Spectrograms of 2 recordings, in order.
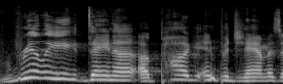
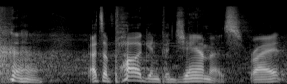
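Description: First: Much higher, disbelieving question; can't believe she's crying over this; husband baffled by his crying wife; incredulous. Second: Slow, amused, half laughing; laughing at the pug photo; laughing reveal. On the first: Retold or imitated. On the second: Real, not acted. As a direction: savour the silly picture.

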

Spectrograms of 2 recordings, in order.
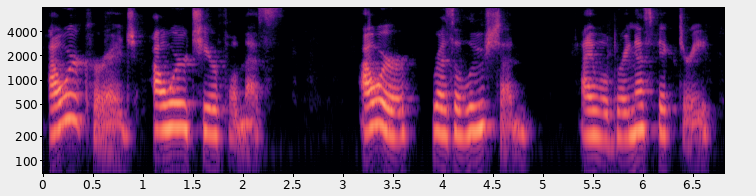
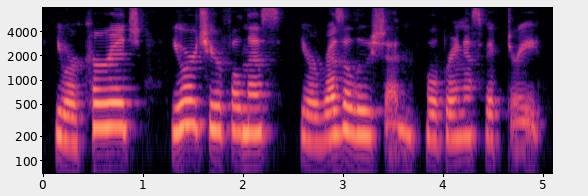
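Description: First: Slowed, deliberate OUR at the head of each phrase; stress on OUR. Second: Measured poster slogan read aloud, each YOUR phrase set apart. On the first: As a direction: lean on "our" each time to correct the slogan. Corrects the poster's your to our. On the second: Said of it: "Miss Smith read it aloud". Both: A narrator's reading.

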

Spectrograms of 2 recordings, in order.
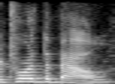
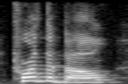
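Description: First: "bow" said to rhyme with "cow"; corrected BOW. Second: "bow" said to rhyme with "go"; mispronounced BOW. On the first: Narrator fixing the misread, "bow" rhyming with "cow". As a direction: say "bow" like taking a bow, "bau". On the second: Narrator misreading the ship's bow, "bow" as "boh". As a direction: say "bow" like the ribbon kind, "boh". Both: Real, not acted. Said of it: "or toward the bow".

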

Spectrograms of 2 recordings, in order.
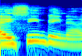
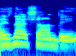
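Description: First: Sean as SEEN, rhyming with Bean; louder, Sean pronounced SEEN; joke name rhyme. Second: Sean as SHAWN, dropped softer; SH sound starting Sean; quiet SHAWN for Sean, not rhyming with Bean; usual Sean. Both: Shown as a demonstration.

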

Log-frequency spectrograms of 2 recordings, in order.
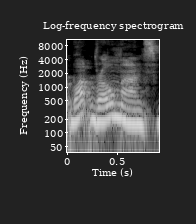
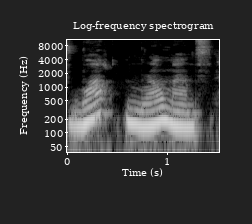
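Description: First: Said in the usual way. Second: What drawn out slowly, then romance; slow, pointed What before romance; stress on What. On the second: Real, not acted. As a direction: lean on What and stretch it out. Repeats it slowly, dismissively.

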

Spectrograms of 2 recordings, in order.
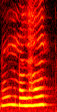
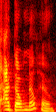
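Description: First: High, innocent denial; high pretend-innocent I don't know him; mock denial. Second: Said in the usual way. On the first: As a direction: play dumb in a high voice. Acting her denial to friends.

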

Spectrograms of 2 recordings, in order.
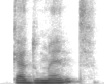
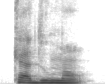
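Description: First: Kadoument with the final "nt" sounded; alternative pronunciation. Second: Kadouman with an open final "ah", no sounded t; unsure pronunciation. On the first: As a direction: close "kadoument" on an audible n and t. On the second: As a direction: end "kadouman" on an open vowel, French-like. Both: Shown as a demonstration. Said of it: "I don't know how you pronounce that".

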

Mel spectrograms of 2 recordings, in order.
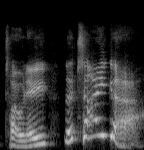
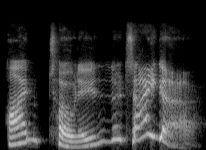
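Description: First: Slow, drawn-out mascot boom, pitched up; booming cartoon tiger voice; booming Tony the Tiger. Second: High, very slow, drawn-out cartoon tiger boom; slow booming mascot voice; booming Tony the Tiger. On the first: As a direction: announce the name like the TV tiger. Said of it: "And it was the voice". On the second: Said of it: "in this booming voice".

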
